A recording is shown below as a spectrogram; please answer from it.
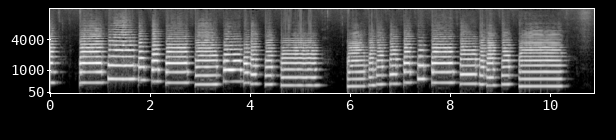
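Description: Solo trumpet playing a 2/4 march melody, a beginner band book exercise, in separate accented notes with dotted rhythms. There is a short break about half a second in and another just after five seconds. It ends on a long held low note near the end.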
